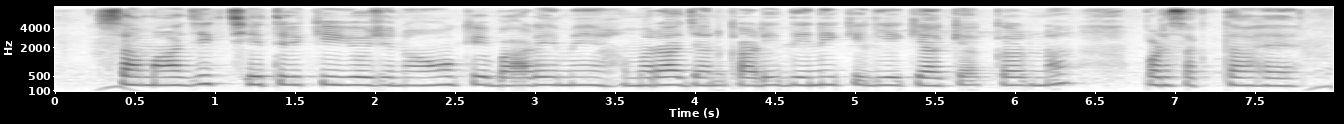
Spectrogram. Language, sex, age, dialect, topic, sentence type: Magahi, female, 31-35, Southern, banking, question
